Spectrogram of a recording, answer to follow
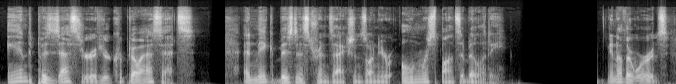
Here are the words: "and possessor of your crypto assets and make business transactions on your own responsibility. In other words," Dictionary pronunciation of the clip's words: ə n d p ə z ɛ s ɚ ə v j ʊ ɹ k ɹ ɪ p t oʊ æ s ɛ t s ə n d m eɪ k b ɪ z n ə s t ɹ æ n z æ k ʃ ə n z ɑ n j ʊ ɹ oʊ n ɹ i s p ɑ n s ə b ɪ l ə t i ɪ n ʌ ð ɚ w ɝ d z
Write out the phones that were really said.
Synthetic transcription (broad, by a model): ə n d p ə z ɛ s ɚ ə v j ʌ ɹ k ɹ ɪ p t oʊ æ s ɛ t s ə n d m eɪ k b ɪ z n ə s t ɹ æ n z æ k ʃ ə n z n j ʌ ɹ oʊ n ɹ i s p ɑ n s ə b ɪ l ə t i ɪ n ʌ ð ɚ w ɝ d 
